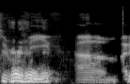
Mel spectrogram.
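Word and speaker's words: Revieve: Uh we pronounce it Raviv.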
